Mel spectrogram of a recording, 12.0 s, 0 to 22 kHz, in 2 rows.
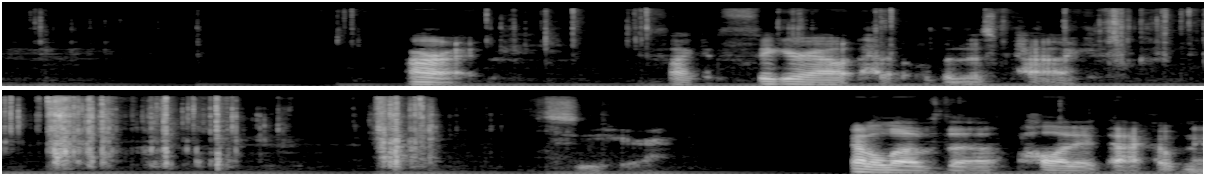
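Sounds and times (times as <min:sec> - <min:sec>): foil wrapper tearing and crinkling: 0:05.4 - 0:08.3.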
